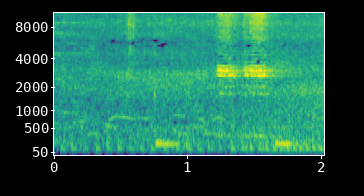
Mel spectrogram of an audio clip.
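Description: Street noise of a night procession: a low beat repeating about once a second over a steady rumble and people's voices. Two short high toots come a little over a second in.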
